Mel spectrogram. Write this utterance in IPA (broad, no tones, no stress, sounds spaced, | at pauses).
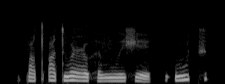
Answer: p ɤ tˤ ʔ ɛ t u ʕ u h ə v u ɪ̯ ʃ e | ʔ u t͡ʃ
